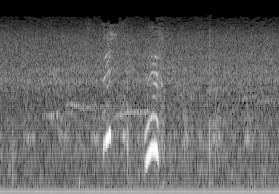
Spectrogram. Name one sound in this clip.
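A puppy whimpers in short high squeaks.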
